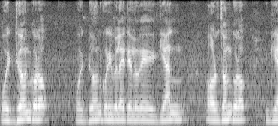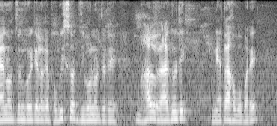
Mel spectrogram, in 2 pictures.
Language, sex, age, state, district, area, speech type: Assamese, male, 60+, Assam, Goalpara, urban, spontaneous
